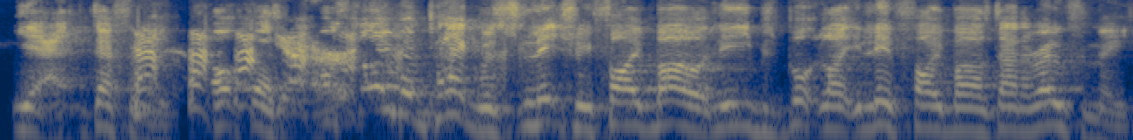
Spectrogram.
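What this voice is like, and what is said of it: Gloucestershire English accent. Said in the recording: “You might have guessed from my accent, I'm a Gloucester fan.”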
